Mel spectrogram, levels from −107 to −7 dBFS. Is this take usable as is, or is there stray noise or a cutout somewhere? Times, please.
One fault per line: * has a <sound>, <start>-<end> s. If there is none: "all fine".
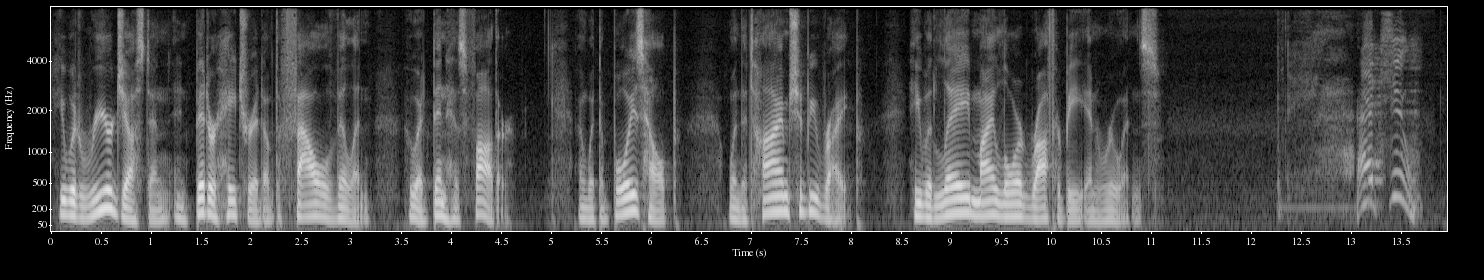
* has a sneeze, 12.3-13.7 s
